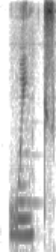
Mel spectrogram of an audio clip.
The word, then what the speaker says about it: Winx: Winx Club. I mean, that's how it's pronounced. It's just not how it's spelled. It's, if you're not familiar with it, it is a Twinks Club. Oh! That would be a pretty solid show too. But no, Winx Club was a, it's spelled with an X, by the way.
